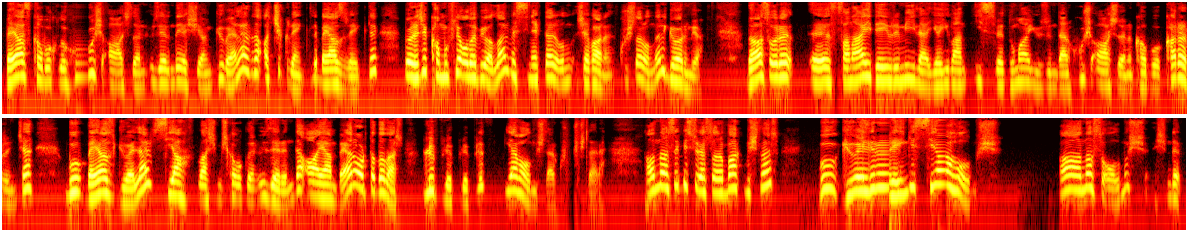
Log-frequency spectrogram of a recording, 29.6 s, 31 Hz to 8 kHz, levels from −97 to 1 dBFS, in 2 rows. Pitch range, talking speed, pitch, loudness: 140-215 Hz, 135 wpm, 170 Hz, -19 LUFS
